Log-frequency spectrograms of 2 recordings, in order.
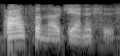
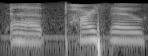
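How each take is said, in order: First: The word is said with six syllables. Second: The word is said with five syllables. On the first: The speaker calls it right. "Let me correct the pronunciation of that word" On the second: The speaker calls it wrong. "I slipped there"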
